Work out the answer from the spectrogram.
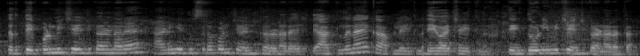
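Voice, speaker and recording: A woman's voice: medium pitch, rapid-fire, slight background noise. A woman chatting casually to viewers while cooking in her home kitchen, filming on a phone held in her hand and keeps pointing things out. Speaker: family vlogger.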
